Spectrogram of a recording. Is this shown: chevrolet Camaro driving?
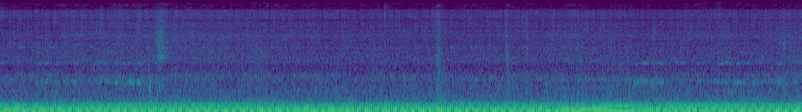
yes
